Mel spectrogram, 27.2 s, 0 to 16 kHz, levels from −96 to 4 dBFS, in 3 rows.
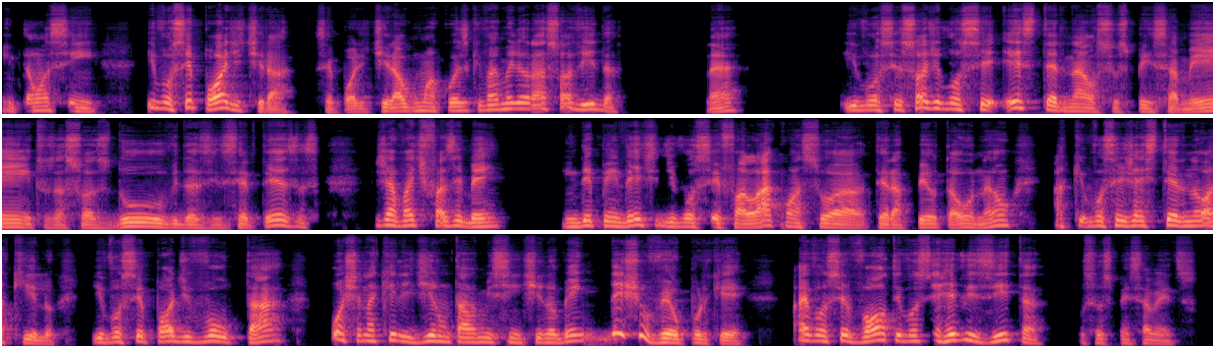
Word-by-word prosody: Então 130 0 -4
assim, 120 -6 -4 0.4
e - - -3
você - - +2
pode - - +5
tirar, - - -4
você - - -8
pode 95 0 -4
tirar 115 +3 0
alguma 125 +1 -2
coisa 130 0 -1
que 145 - -8
vai 155 +2 0
melhorar 185 +1 +2
a - - -2
sua - - -1
vida, 160 - 0 0.6
né. 130 0 -3 0.8
E 145 - -1
você 150 +1 -1
só 145 - +3
de 205 -1 +3
você 185 - +1
externar 135 - +2
os 95 - -6
seus 100 - -7
pensamentos, 105 +1 -2
as 90 - -5
suas 95 -5 -4
dúvidas, 110 -7 0
incertezas, 115 - -2 0.4
já 175 +1 +4
vai 165 +2 +3
te 170 - -4
fazer 160 +1 +1
bem, 135 +2 +1 0.4
independente 160 +6 0
de 135 - -3
você 130 0 0
falar 110 -2 +4
com 140 - -5
a 120 - -2
sua 105 -6 0
terapeuta 105 +2 -2
ou 115 - 0
não, 160 +11 -3 0.3
aqui 125 -2 -6
você 155 +3 0
já 160 +1 +1
externou 155 0 +2
aquilo 115 -8 -2 0.3
e 140 - 0
você 155 +4 0
pode 160 0 +2
voltar, 160 +3 +1 0.3
"Poxa 185 - +1
naquele 180 -2 0
dia 160 +8 +4
eu - - +1
não 165 - -1
estava 145 -2 +2
me 145 -2 -2
sentindo 135 -1 -1
bem, 185 +6 -1
deixa 395 -4 +5
eu - - +1
ver 140 - +6
o - - +4
porquê." 125 -5 -2 0.4
Aí - - +6
você 185 +1 +3
volta 190 +6 +4
e - - +4
você 180 +1 -2
revisita 190 - +2 0.2
os - - -12
seus - - -6
pensamentos. - - -8
140 Hz, 170 wpm, -23 LUFS, 120-170 Hz, 0.8 s, ver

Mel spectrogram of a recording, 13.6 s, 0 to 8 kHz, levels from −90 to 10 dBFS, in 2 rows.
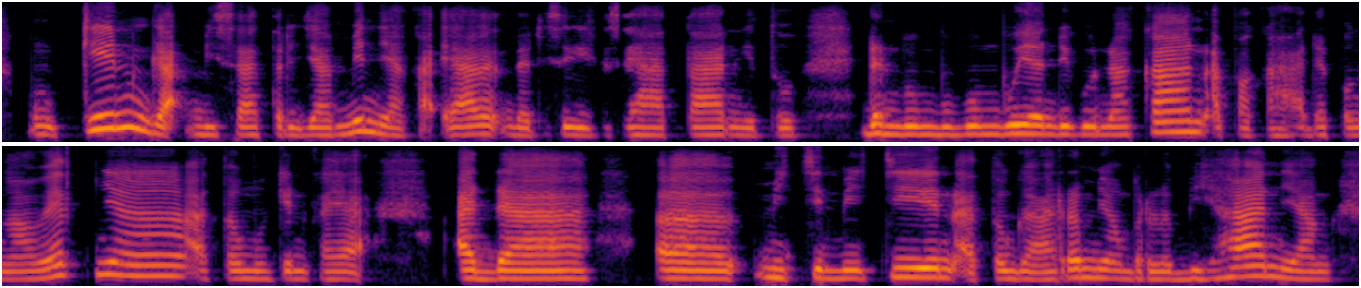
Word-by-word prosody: mungkin 270 - +4
gak 185 - +1
bisa 165 0 -4
terjamin 170 +7 -1
ya, 155 - -5
Kak, - - -7
ya 175 +2 0
dari 155 -1 -8
segi 160 -2 -1
kesehatan, 160 +1 -5
gitu. 155 0 -9 0.3
Dan 190 -2 +3
bumbu-bumbu 175 +1 +1
yang 180 -1 +4
digunakan 175 +7 0
apakah 150 -1 -10
ada 165 - -8
pengawetnya 225 - -2
atau 170 0 -6
mungkin 165 0 -5
kayak 160 -1 -6 0.4
ada, 170 0 +3 0.3
eee, 170 -3 +3
micin-micin 185 +1 +3
atau 165 +4 -3
garam 165 +4 0
yang 180 -2 -2
berlebihan 170 +7 0
yang 160 -3 -3
170 Hz, 130 wpm, -22 LUFS, 160-185 Hz, 0.4 s, mungkin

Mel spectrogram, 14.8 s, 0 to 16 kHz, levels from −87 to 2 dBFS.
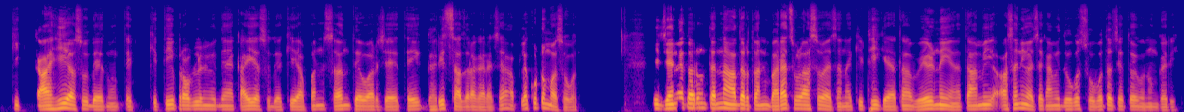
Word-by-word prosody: की 120 - -3 0.2
काही 115 +7 +5
असू 125 -2 +3
देत 100 -2 +1 0.3
ते - - -3 0.2
कितीही 130 +1 -1
प्रॉब्लेम 115 -1 0
येऊ 110 - -3
द्या, 110 0 -4
काही 105 +3 +2
असू 100 -2 -4
दे, 95 -1 -4
की 100 -1 -1
आपण 110 +4 -3
सण-त्योहार 105 -2 +1
जे 95 - 0
आहेत 95 +1 -1
ते 105 +2 +1
घरीच 115 +7 -2
साजरा 95 0 0
करायचा 90 +8 -4
आपल्या 130 +1 -3
कुटुंबासोबत, 95 - -2 1.0
की 135 - +3
जेणेकरून 150 +3 +5
त्यांना 140 +1 +4
आदरतो 130 -2 +4
आणि 120 +1 0
बऱ्याच 125 +5 +3
वेळा 130 -1 +3
असं 120 +1 -1
व्हायचं 100 -4 0
ना, 100 - -5
की 115 - -4
ठीक 125 -4 -1
आहे 100 - +3
आता 110 +3 -2
वेळ 115 +6 +3
नाही 125 -2 +2
आहे 100 - -2
ना, 95 - -4
तर 110 - +2
आम्ही 120 +4 +1
असं 115 +3 -2
नाही 140 0 0
व्हायचं, 110 - -1
की 110 - -8
आम्ही 110 +1 -3
दोघं 105 +2 -1
सोबतच 100 +2 -3
येतोय 105 0 -3
म्हणून 95 -1 -7
घरी 90 0 -7
110 Hz, 215 wpm, -23 LUFS, 100-125 Hz, 1.0 s, काही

